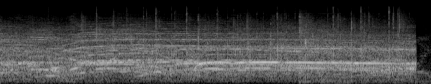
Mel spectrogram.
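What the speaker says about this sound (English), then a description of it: "It was as electric of a crowd as you can get" Packed arena crowd at City National Arena cheering and shouting during a Vegas Golden Knights practice, a loud continuous roar with whistles and applause that cuts off abruptly at the end.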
